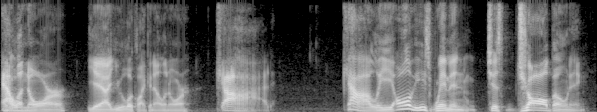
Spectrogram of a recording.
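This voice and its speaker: A man's voice: fairly low pitch, big pitch swings, normal speed, vocal fry, bright, forceful tone, dry recording, studio quality. A man with a nasal voice and a Dayton, Ohio Appalachian accent, hosting a livestream and ranting in opinionated, digressive commentary. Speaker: livestream host.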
